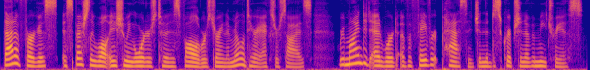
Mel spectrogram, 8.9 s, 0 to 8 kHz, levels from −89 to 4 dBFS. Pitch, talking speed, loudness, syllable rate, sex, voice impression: 195 Hz, 170 wpm, -19 LUFS, 6.5 syllables/s, female, very feminine, slightly young, slightly adult-like, thin, tensed, very powerful, bright, hard, clear, very fluent, slightly raspy, cool, very intellectual, refreshing, very sincere, slightly calm, friendly, very reassuring, slightly unique, elegant, slightly wild, slightly sweet, lively, strict, intense, slightly sharp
